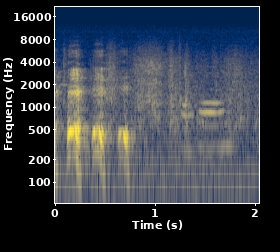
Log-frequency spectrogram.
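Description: A few short laughs and chuckles in the first second, then quiet murmured voices.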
